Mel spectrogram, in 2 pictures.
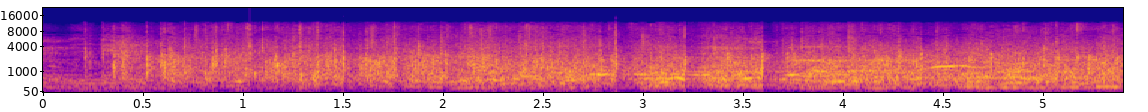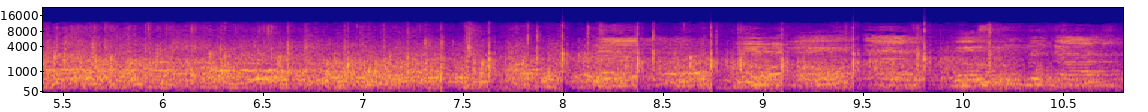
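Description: A school assembly audience for Martin Luther King Jr. Day claps hands to vote, a loud, dense burst of applause sustained for about ten seconds with some crowd noise mixed in.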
